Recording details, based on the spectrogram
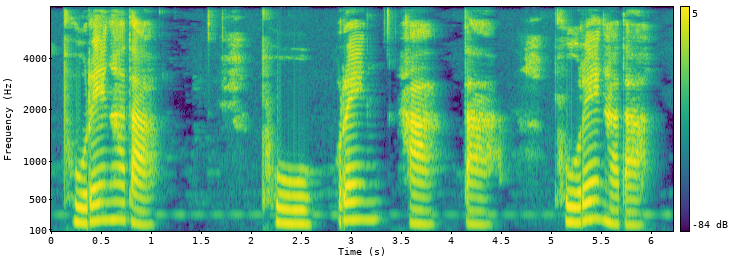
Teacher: Ở đây phù và hèn thì chúng ta biến âm thành phù ren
